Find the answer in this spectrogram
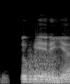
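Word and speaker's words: Dzungaria: बेहतर ढंग से देखिएगा यहां पर डी है लेकिन डिश साइलेंट है इस प्रकार से जो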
